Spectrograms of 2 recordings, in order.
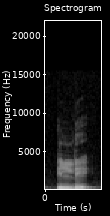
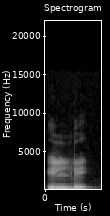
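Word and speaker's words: ईळे: तो अग्नि मिल्डे इल्डे, इसका दू स्पष्ट है, इसका उच्चारण भी इसी प्रकार से किया जाता है, इल्डे इल्डे इल्डे।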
